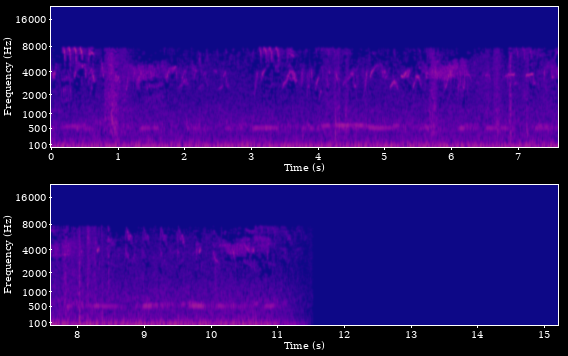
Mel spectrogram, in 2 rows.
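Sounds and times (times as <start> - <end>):
Iberian lynx calling with rough pulsed rasping bursts: 0.1 - 11.1.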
